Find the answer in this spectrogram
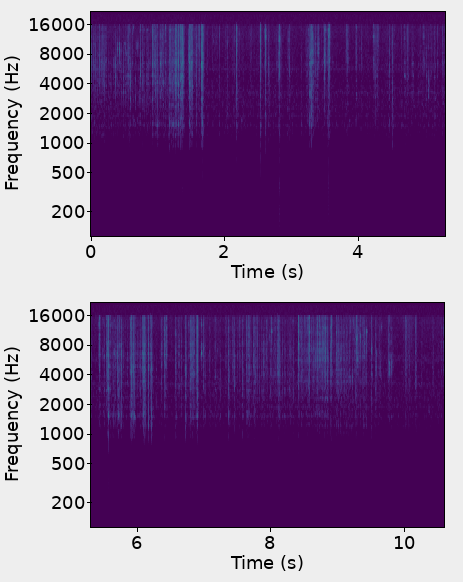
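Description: Near silence: the sound track is all but muted.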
